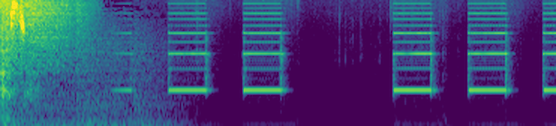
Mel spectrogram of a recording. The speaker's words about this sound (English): Crap. Okay, hold on. It's back again. It's a fire alarm in the building.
